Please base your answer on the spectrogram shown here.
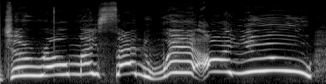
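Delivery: high, loud panicked call, drawn out at the end; screaming dad. Acted. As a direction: scream for your son across the field. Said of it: "he was screaming and shouting".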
